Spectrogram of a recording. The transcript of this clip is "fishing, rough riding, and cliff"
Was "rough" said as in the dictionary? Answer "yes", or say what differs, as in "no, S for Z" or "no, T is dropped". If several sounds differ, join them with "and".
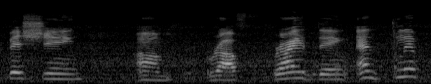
yes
